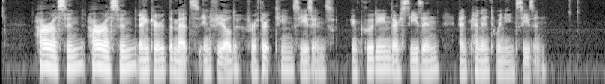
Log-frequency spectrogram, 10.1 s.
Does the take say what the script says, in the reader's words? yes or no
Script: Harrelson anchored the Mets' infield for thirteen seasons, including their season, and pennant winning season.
no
